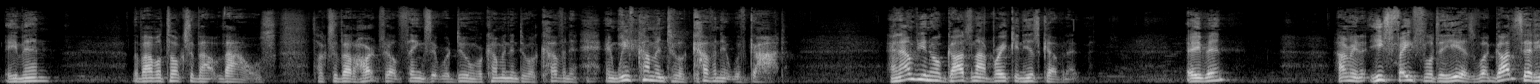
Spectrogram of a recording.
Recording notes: from the Sunday service on September 3, 2023 at Harvest Bible Church in Stocton, California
